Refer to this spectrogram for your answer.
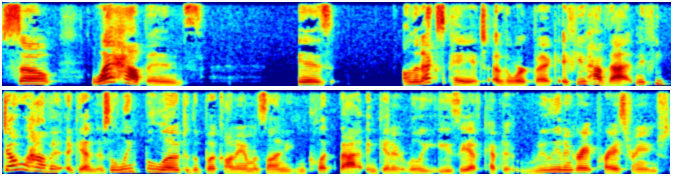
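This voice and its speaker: A woman in an ordinary speaking voice, medium in pitch, at a moderate pace with lively intonation. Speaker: business coach. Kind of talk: tutorial; guided relaxation. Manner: casual, conversational.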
